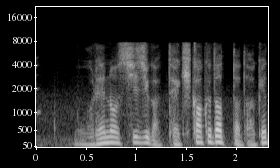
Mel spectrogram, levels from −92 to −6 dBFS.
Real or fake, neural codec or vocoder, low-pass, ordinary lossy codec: real; none; none; none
